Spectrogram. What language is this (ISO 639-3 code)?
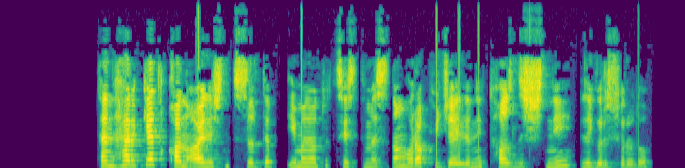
uig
